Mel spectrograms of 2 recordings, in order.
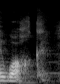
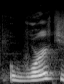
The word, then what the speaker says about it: work: Alors qu'en fait, si vous écoutez bien, vous allez entendre qu'on n'entend pas du tout un O, mais quasiment un E.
